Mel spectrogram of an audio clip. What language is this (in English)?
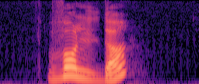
Norwegian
